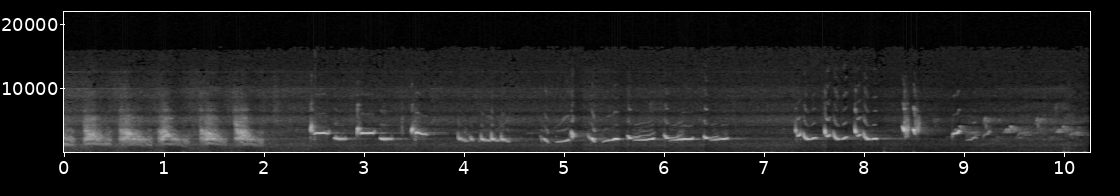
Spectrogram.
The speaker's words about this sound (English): there's an actual YouTube channel now for the bird sounds at Augusta National. So maybe we could play a little bit of that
